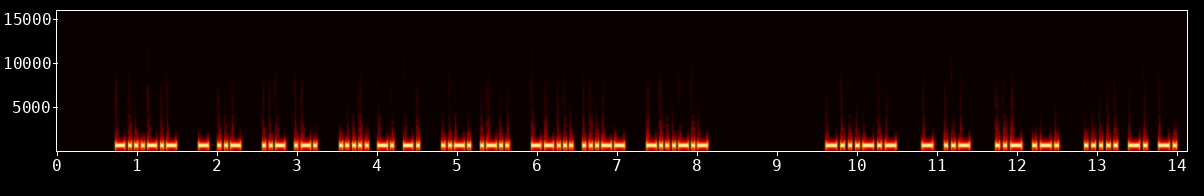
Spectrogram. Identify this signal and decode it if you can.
Morse code, heard as a keyed tone, about 31 wpm, 700 Hz. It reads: <BK> TU UR 5NN FL 73 <BK> <BK> TU UR 5NN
